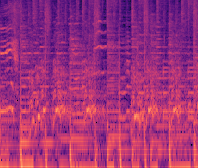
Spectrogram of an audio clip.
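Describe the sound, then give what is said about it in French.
Dog-like yips and whimpers ring out over dense, steady music with a regular beat at the end of a song. “c'est le chien qui parlait à la fin?”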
